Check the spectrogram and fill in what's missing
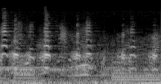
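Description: American black duck giving a few harsh, nasal honking quacks in quick succession, with steady low tones, possibly music, underneath.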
